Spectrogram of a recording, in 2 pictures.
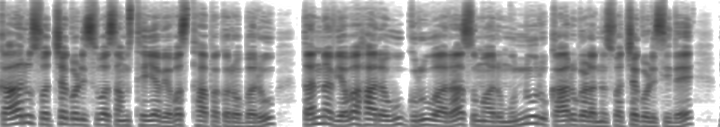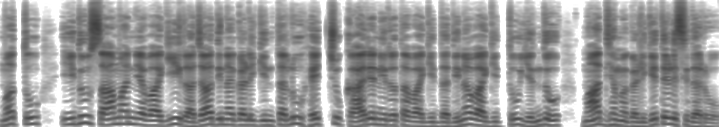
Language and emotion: Kannada, neutral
